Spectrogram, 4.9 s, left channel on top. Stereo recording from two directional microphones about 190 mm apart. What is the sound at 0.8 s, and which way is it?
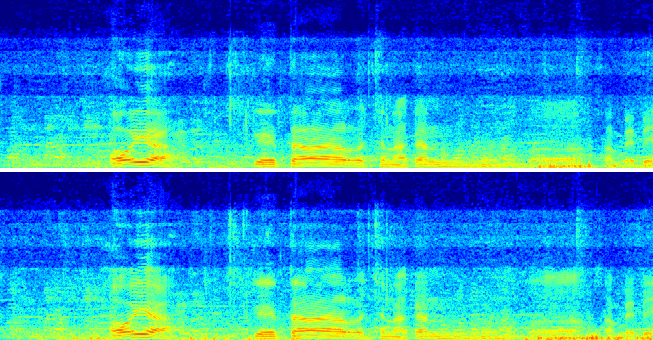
Speech, centre (ahead or behind).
